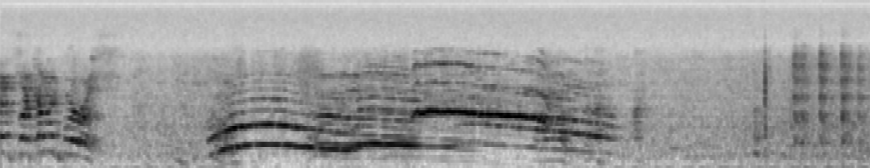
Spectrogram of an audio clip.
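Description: A person howling into a microphone in imitation of an animal: one long wavering howl of about three seconds that rises, holds and slowly falls. A short vocal burst comes just before it.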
